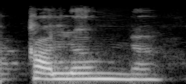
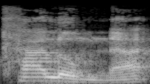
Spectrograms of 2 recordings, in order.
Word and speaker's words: columna: A lot of people pronounce it as though it had a second A, but it's la columna. La columna. So it's not calumna, it's columna.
